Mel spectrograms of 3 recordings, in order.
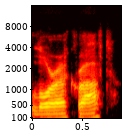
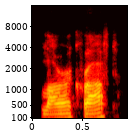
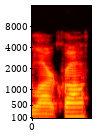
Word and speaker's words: Lara Croft: just mispronounced Lara Croft it's not Laura Croft Lara Croft from what I understand I don't know but basically I know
